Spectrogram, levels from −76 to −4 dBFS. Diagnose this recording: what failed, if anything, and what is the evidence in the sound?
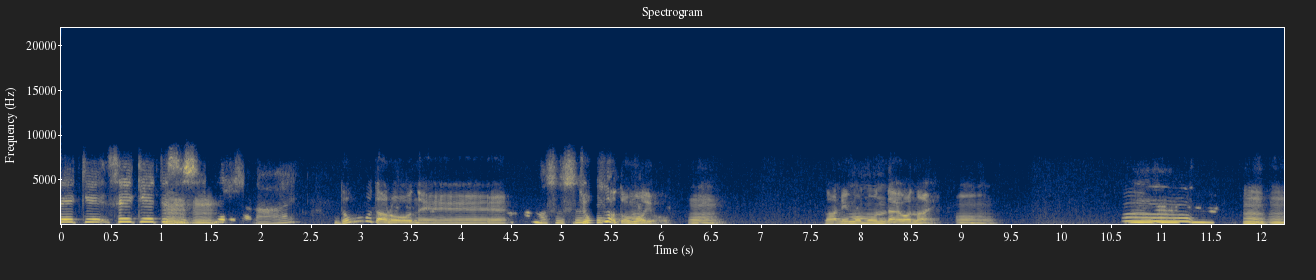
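Speech suppressed in double talk, call processing stage. Between 1.35 and 11.77 s the talker's level repeatedly sags and drops out in pieces, roughly 3 s in total, at worst around 35 dB down. The likely cause is the echo canceller failing to separate near-end speech from loudspeaker echo while both sides were active, so it attenuated everything, the wanted voice included.

Echo leak, call processing stage. From 1.65 to 5.81 s, and again from 11.01 to 11.53 s, a delayed copy of the voice trails the original by 274 ms. It sits about 20 dB below the direct speech in the first stretch and about 15 dB below in the second. This is likely residual loudspeaker pickup that the far end's echo canceller did not fully remove and sent back into the call.

Short concealed packet loss, network stage. Brief smears or wobbles occur at 4.21 to 4.30 s, at 6.35 to 6.37 s and at 7.23 s. 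At 4.21 s the receiver synthesised 40 ms to cover a 40 ms hole and dropped 10 ms of real audio while realigning. The later two events are 10 ms gaps patched with 15 ms and 7 ms of concealment, extrapolated from the preceding sound and blended back in.

Burst of packet loss, network stage. From 5.28 to 5.37 s about 80 ms of audio failed to arrive in time. The decoder filled 73 ms by extending the last sound and fading it, which produces a held buzz or decaying hiss. The sound then resumes further along, with the material inside the gap gone. The 8 kHz Opus band limit applies throughout.

Background gated by the echo canceller, call processing stage. From 9.50 to 9.67 s the room tone dips by about 6 dB for roughly 150 ms, then recovers. This is the canceller clamping microphone gain while it judged the loudspeaker active, and releasing it once that activity ended.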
